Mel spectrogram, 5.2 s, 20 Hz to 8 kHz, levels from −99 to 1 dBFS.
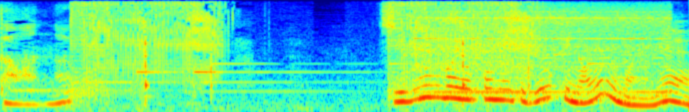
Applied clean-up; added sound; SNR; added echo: none; Domestic sounds, home sounds + Fart; 4 dB; none.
